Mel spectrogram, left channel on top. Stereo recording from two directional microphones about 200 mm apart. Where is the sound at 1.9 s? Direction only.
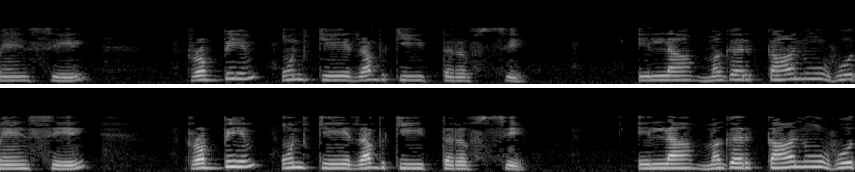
35° right (ahead or behind).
